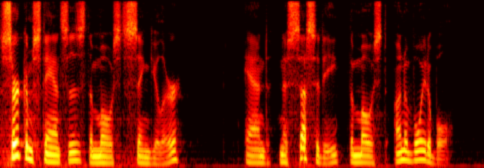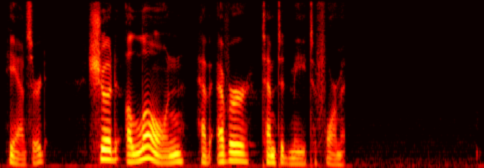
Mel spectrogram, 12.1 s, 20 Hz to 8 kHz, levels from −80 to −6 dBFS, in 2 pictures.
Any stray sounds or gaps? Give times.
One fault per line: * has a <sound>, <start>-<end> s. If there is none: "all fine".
all fine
